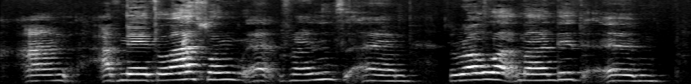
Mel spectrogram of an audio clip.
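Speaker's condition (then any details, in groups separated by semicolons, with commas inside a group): Cerebral palsy; physically disabled, uses wheelchair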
